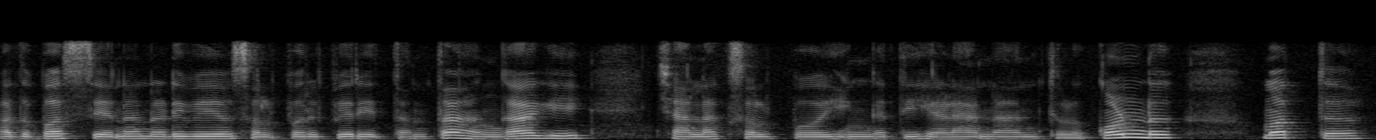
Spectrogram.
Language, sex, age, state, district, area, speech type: Kannada, female, 45-60, Karnataka, Gadag, rural, spontaneous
